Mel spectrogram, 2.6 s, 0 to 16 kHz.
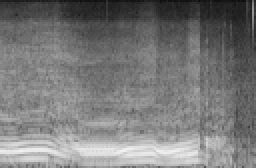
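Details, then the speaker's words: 2021 Gas Gas EC300 two-stroke on a dusty hard enduro hill climb: revs waver, strained and labouring, then the engine cuts out abruptly. The rider thought the chain or gears were binding; it was seizing, with smoke reported. "it sounds like it's almost like the chain is locking up or the gears are binding because it's just like i don't know it's like seizing up"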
